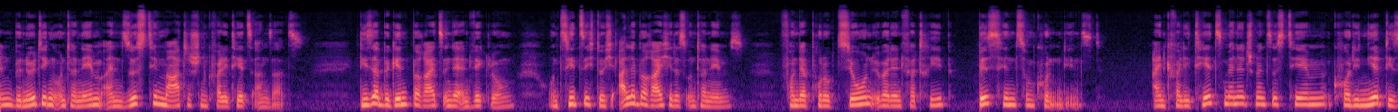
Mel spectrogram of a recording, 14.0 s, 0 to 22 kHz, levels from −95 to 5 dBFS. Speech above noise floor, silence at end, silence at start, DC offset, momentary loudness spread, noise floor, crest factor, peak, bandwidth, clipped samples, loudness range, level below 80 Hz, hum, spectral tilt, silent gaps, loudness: 33 dB; 0 s; 0 s; under 0.1%; 12 LU; -56 dBFS; 20 dB; -4 dBFS; 16 kHz; under 0.1%; 2 LU; -68 dBFS; none; -5 dB/octave; none; -23 LUFS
